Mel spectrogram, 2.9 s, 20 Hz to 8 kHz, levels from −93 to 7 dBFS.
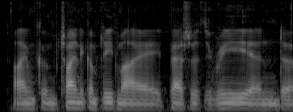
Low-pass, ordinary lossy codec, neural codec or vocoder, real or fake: none; none; codec, 16 kHz, 4.8 kbps, FACodec; fake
